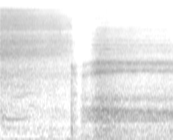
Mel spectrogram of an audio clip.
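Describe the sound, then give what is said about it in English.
Heavy breathing imitated by a voice, acting out a tense moment for a character standing surrounded by a group. Two breathy rushes of air are heard, separated by a brief pause. “it's an amazing scene because he kind of starts to, you hear his breath.”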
